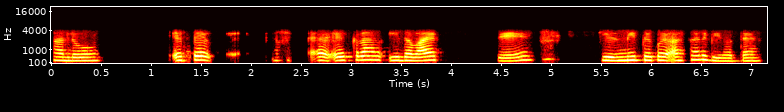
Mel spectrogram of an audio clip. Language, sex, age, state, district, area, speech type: Maithili, female, 30-45, Bihar, Purnia, urban, conversation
